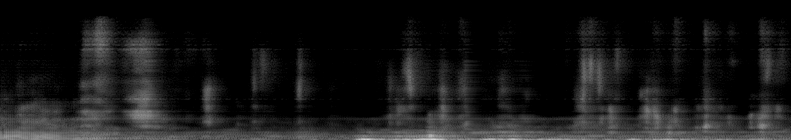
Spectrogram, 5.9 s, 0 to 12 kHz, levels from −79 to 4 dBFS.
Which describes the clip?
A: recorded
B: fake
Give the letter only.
B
